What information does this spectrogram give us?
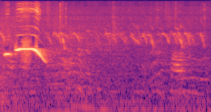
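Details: Common myna, said to make many sounds and learn human voices; a brief note leads into one loud clear whistle that bends downward, followed by near quiet and faint chatter.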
